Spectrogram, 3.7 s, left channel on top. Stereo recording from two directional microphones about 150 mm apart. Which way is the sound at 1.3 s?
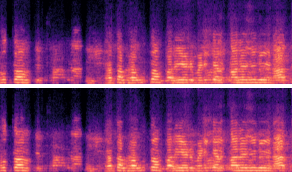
15° right (ahead or behind).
